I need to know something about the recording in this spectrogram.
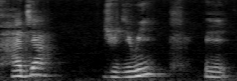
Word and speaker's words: Hadia: me regarde il dit votre prénom ça se prononce Hadya je lui dis oui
